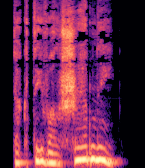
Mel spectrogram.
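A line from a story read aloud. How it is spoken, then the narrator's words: Quiet, shy question. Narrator (Russian): Тихо, словно стесняясь самого себя, спросил я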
